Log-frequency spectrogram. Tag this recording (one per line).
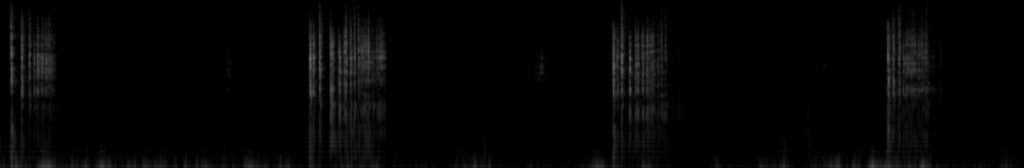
dice
die
game
plastic
roll
table
wood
